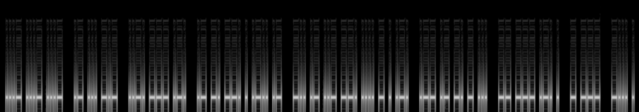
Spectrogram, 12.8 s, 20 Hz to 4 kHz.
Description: Morse code, heard as a keyed tone, about 36 wpm, 550 Hz. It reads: VVV ASK FOR ANGELA DAUGHTER WANTS MORE TO BE
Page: News headlines in Morse code at 35 wpm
